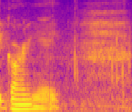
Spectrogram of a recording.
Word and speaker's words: Garnier: a second so this is how you say Garnier this is gardenias whole blends oat delicacy it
